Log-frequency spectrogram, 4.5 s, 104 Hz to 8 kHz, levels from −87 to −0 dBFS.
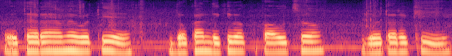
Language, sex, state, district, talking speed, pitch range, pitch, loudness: Odia, male, Odisha, Malkangiri, 120 wpm, 140-160 Hz, 150 Hz, -12 LUFS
